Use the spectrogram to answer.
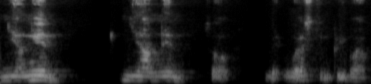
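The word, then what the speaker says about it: མྱ་ངན: So, Tibetan word for sorrow is called nyangin. Nyangin. So, Western people have problems pronounce this word. You have to say from nasal sound.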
